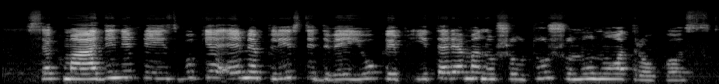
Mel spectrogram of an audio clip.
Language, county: Lithuanian, Vilnius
